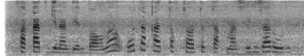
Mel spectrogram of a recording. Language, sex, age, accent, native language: Uzbek, female, 18-24, Toshkent shahri, Uzbek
